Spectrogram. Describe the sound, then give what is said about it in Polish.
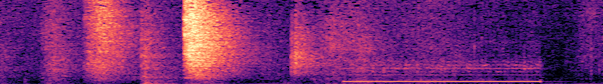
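A telephone call being dialled: a few soft taps and thuds, then a single steady electronic tone held for about a second before it cuts off. “Spróbujemy zadzwonić do córki.”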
